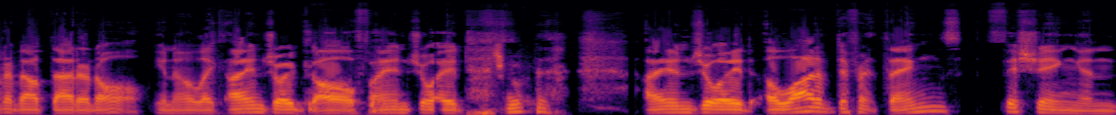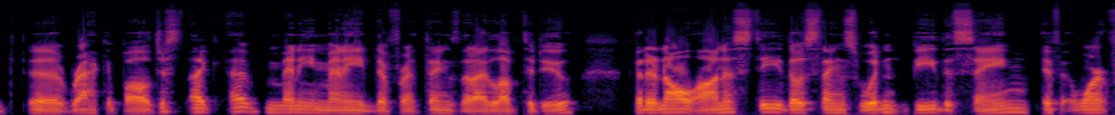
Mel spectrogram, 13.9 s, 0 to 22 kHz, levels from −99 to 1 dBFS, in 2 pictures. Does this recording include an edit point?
no; 0 cuts

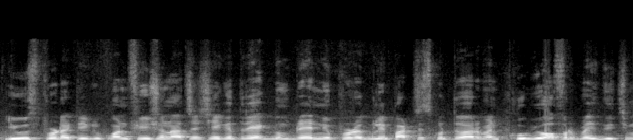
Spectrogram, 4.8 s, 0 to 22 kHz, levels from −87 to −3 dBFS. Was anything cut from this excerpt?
yes; 1 cut; at 3.7 s

